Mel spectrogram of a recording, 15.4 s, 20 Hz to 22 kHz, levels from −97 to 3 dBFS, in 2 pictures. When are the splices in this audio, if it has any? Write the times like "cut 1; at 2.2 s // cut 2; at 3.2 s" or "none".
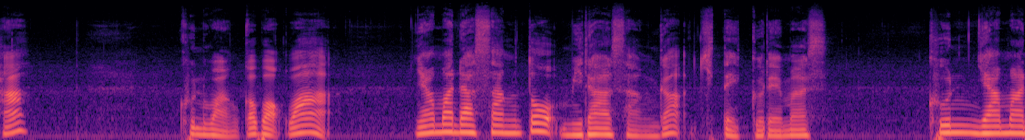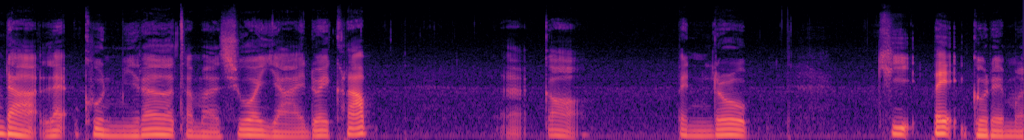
cut 1; at 6.9 s

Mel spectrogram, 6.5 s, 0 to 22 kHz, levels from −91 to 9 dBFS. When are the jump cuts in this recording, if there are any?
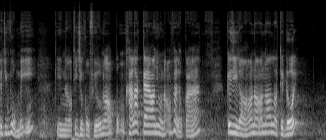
cut 1; at 1.4 s

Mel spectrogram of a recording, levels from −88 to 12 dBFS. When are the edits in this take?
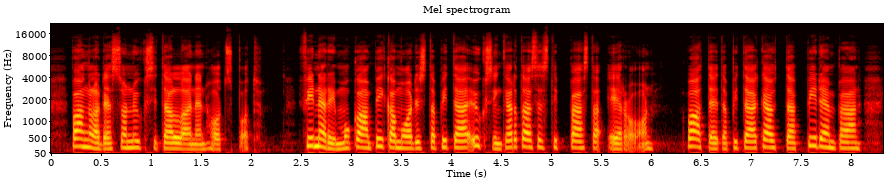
cut 1; at 2.4 s

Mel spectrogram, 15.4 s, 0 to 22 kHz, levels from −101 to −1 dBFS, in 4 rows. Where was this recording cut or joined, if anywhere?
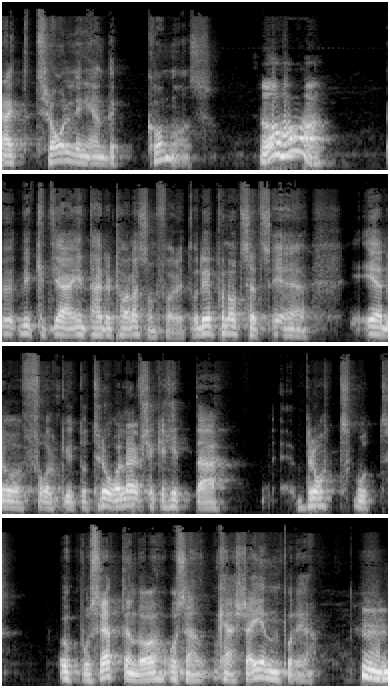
cut 1; at 6.5 s

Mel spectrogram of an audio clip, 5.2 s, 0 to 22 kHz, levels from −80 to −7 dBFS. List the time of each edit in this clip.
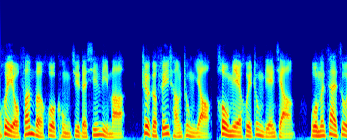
none

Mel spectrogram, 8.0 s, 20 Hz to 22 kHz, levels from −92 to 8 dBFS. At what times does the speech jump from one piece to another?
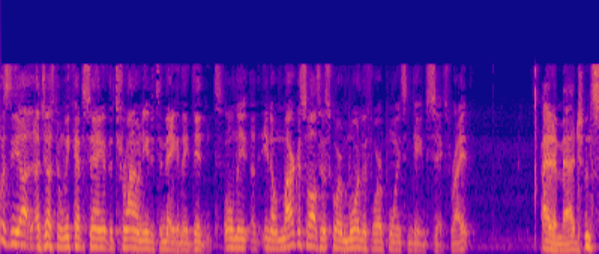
cut 1; at 3.0 s

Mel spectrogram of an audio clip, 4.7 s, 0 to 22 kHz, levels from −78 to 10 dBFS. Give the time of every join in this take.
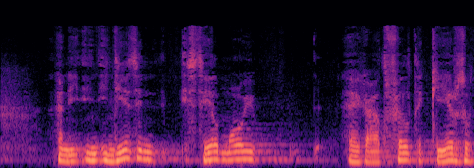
cut 1; at 1.8 s

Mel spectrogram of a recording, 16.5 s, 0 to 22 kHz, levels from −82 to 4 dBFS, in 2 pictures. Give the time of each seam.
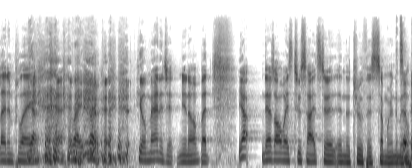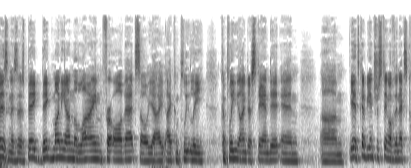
none

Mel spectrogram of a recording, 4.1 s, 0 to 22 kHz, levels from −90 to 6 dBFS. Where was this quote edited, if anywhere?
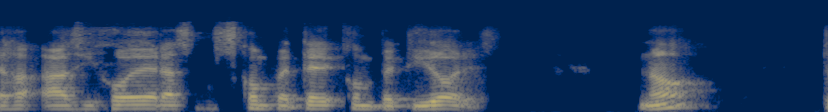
cut 1; at 1.7 s

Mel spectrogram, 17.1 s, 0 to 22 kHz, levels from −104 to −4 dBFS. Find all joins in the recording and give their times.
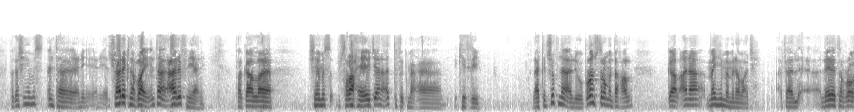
cut 1; at 0.9 s

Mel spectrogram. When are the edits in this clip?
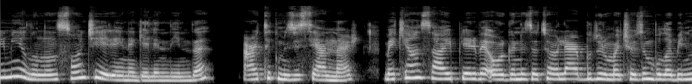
cut 1; at 3.8 s

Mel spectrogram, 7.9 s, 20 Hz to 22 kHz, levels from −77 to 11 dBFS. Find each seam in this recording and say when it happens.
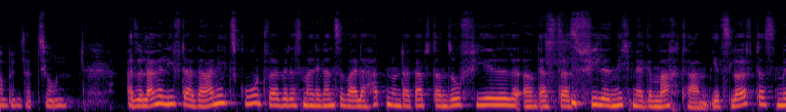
cut 1; at 5.4 s

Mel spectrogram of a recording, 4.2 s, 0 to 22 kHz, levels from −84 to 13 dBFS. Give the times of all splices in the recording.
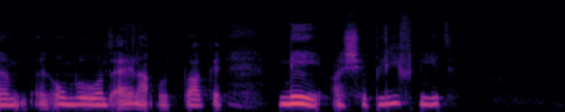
none

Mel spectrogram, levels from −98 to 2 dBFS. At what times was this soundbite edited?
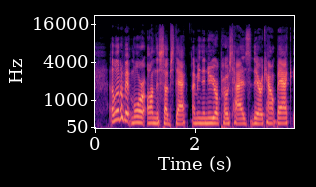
cut 1; at 1.9 s

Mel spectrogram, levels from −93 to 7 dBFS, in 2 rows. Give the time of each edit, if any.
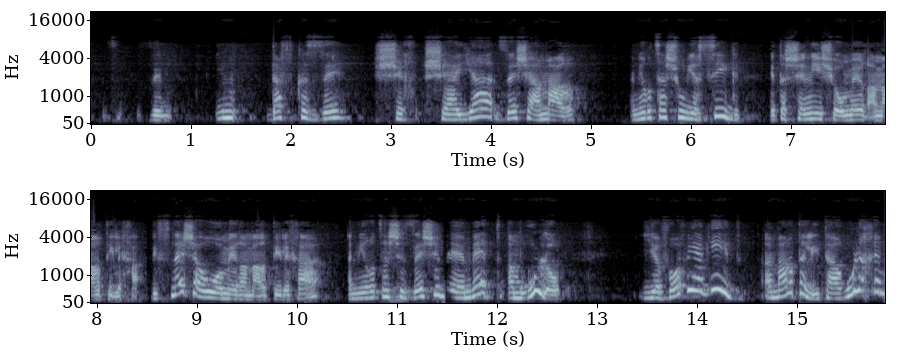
cut 1; at 8.5 s // cut 2; at 14.6 s

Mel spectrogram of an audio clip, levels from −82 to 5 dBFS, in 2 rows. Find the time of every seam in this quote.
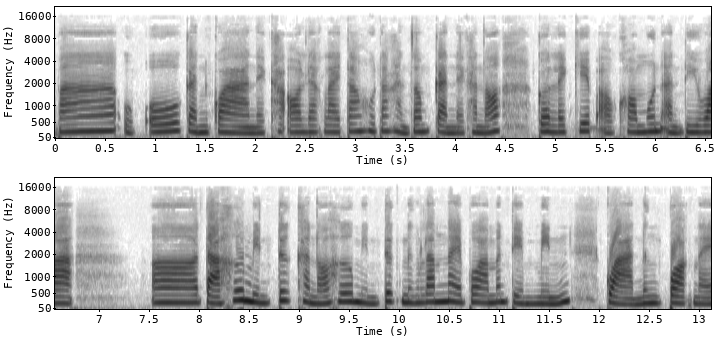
none

